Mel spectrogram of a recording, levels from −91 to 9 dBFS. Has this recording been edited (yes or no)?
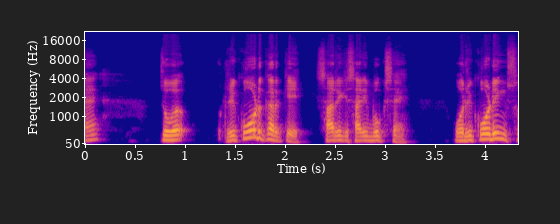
no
